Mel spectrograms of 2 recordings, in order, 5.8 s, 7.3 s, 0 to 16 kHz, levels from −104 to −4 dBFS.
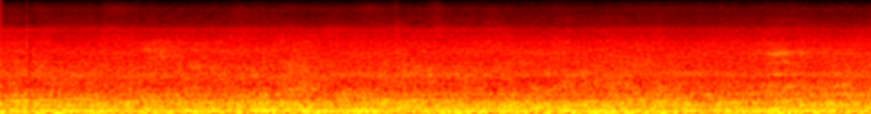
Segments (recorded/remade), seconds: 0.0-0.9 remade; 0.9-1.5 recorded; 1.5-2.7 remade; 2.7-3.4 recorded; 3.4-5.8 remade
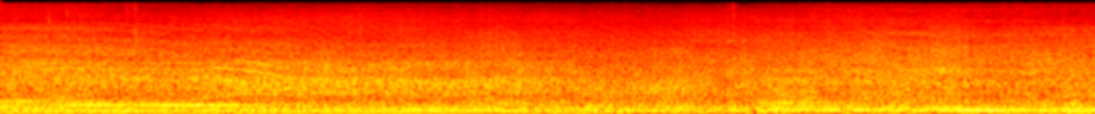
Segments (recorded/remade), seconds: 0.0-2.0 recorded; 2.0-6.4 remade; 6.4-7.3 recorded

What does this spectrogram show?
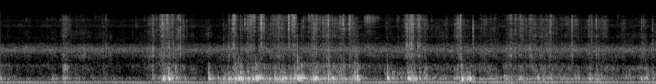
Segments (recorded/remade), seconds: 0.0-6.6 recorded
